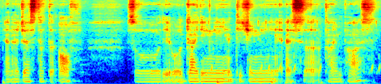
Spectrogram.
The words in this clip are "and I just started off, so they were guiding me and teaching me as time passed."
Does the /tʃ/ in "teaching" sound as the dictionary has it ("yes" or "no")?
yes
